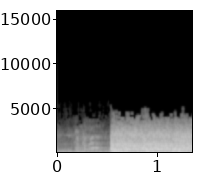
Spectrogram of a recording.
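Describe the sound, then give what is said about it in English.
A sudden loud gunshot sound effect from a radio drama bursts in after a brief voice and leaves harsh noise ringing to the end. “Oh, they got me. They shot you because you moved.”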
